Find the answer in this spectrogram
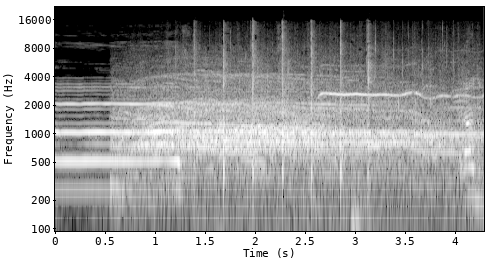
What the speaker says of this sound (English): all the Coogee babies, a round of applause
